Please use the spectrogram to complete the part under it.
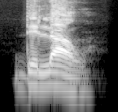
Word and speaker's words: dilaw: Manilaw, which serves as a non-predicate verb, comes from the root word dilaw. Dilaw. Dilaw. Which is spelled as D-I-L-A-W.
